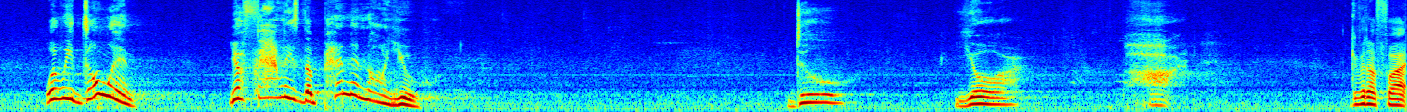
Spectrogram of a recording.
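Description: A man speaks with animation through a microphone in a large hall, pausing between phrases.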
